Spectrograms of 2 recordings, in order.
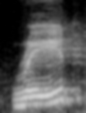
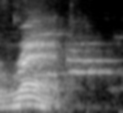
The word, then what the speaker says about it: read: Read is in Yes. present and in past. How do you say read in past? Read. Read. Like the color, red, right?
